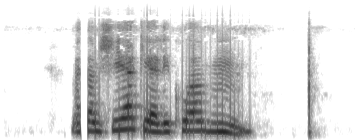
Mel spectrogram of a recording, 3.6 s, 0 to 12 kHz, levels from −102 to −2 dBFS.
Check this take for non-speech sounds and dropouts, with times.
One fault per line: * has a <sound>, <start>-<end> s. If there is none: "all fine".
* has a dropout, 0.8-0.9 s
